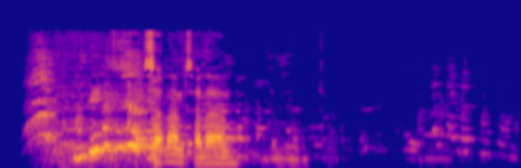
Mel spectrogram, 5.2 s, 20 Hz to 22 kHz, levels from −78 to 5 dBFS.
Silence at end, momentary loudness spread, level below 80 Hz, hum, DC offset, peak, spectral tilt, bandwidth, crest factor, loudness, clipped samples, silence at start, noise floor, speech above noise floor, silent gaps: 0.55 s; 16 LU; -56 dBFS; none; under 0.1%; 0 dBFS; -3.5 dB/octave; 11.5 kHz; 18 dB; -15 LUFS; under 0.1%; 0.25 s; -60 dBFS; 45 dB; none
